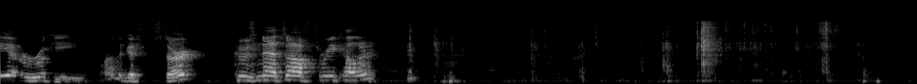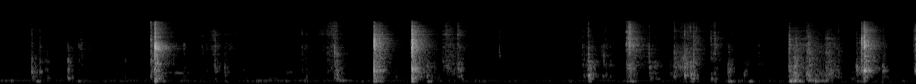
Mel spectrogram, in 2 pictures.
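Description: Card packs and boxes rustle and tap as hands handle them.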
